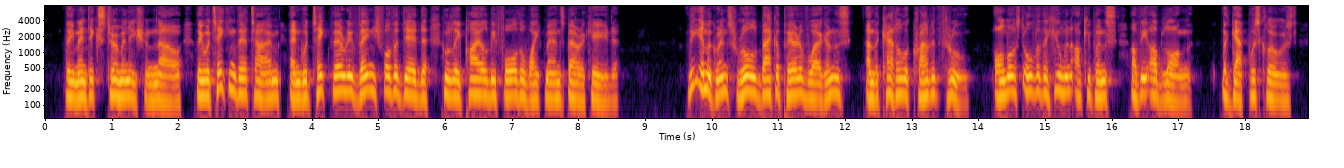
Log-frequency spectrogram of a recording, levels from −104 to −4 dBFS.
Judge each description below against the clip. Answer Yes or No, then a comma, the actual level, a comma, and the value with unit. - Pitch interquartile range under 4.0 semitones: Yes, average, 3.4 semitones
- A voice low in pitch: No, medium, 150 Hz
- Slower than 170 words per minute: Yes, average, 160 wpm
